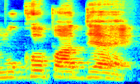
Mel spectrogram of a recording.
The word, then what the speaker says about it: Mukhopadhyay: It's actually Bandopadhyay, not Banerjee, and Mukhopadhyay, not Mukherjee.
